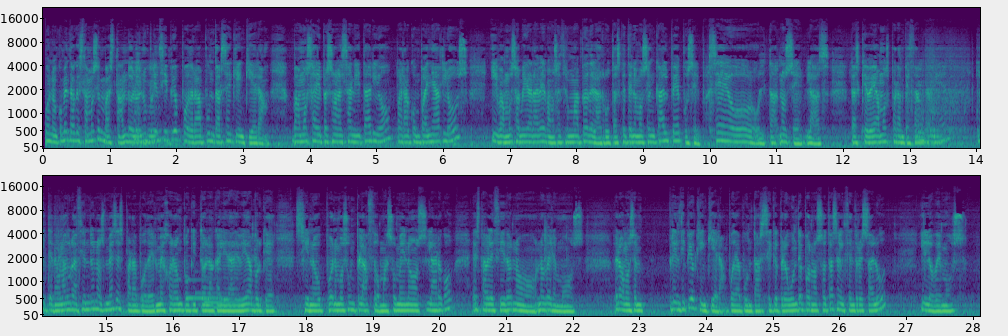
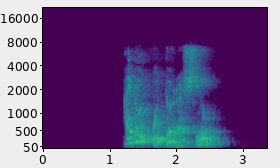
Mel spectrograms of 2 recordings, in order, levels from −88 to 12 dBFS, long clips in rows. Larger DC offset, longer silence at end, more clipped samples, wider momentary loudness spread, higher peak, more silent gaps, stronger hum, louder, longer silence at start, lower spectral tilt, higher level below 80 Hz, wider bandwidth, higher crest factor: neither; second, 0 s vs 0.7 s; neither; about the same, 8 LU vs 6 LU; about the same, -8 dBFS vs -10 dBFS; neither; neither; about the same, -22 LUFS vs -24 LUFS; second, 0 s vs 1.2 s; about the same, -5.5 dB/octave vs -5.5 dB/octave; first, -44 dBFS vs -60 dBFS; first, 13 kHz vs 7.6 kHz; about the same, 14 dB vs 18 dB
